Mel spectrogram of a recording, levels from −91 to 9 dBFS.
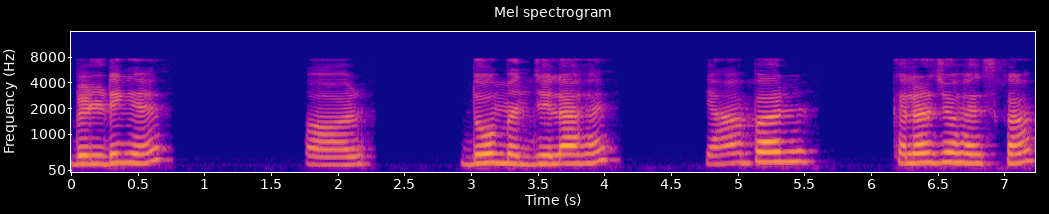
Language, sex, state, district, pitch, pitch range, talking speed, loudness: Hindi, female, Bihar, Vaishali, 235 Hz, 220-255 Hz, 110 wpm, -17 LUFS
